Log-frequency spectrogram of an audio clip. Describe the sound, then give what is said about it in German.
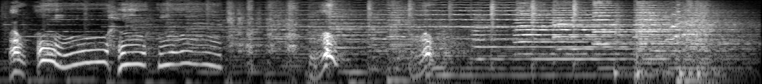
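A dog gives a quick run of high, yelping barks, then a couple of separate barks a moment later, while steady musical tones swell up underneath toward the end. “Schokolade ist schon weg, Knolli. Eine Dose Hundefutter hätte ich noch.”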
